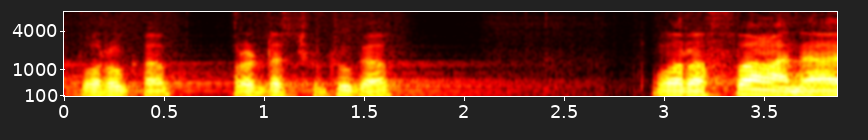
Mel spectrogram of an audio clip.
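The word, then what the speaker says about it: ورفعنا: ওয়ারাফা'না, এখানে আইন সাকিন, আওয়াজটা গলা থেকে আনতে হবে।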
